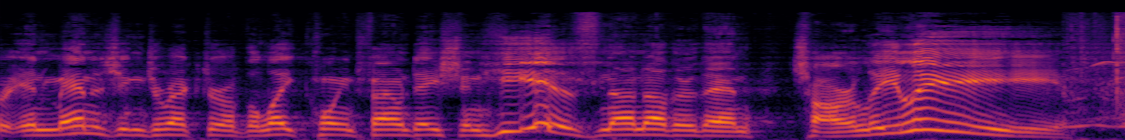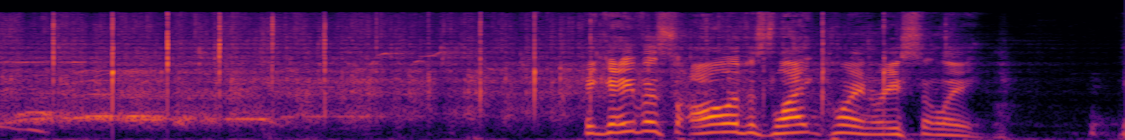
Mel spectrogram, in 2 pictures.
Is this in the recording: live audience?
yes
